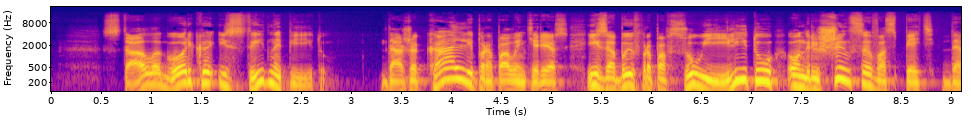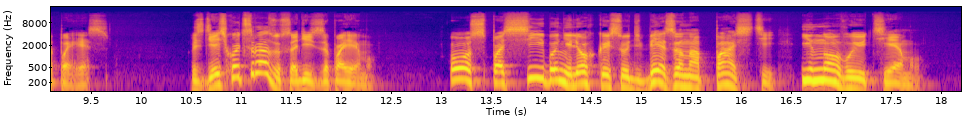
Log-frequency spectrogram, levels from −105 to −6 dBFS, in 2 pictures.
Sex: male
